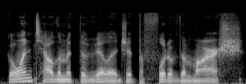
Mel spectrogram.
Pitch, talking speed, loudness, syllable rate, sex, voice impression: 100 Hz, 315 wpm, -19 LUFS, 6.5 syllables/s, male, masculine, middle-aged, tensed, powerful, clear, raspy, cool, intellectual, sincere, calm, wild, lively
